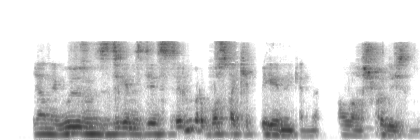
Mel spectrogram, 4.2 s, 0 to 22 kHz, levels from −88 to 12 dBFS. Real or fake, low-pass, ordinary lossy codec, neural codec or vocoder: real; 7.2 kHz; AAC, 32 kbps; none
